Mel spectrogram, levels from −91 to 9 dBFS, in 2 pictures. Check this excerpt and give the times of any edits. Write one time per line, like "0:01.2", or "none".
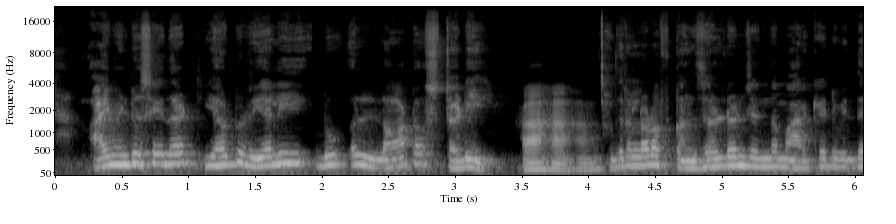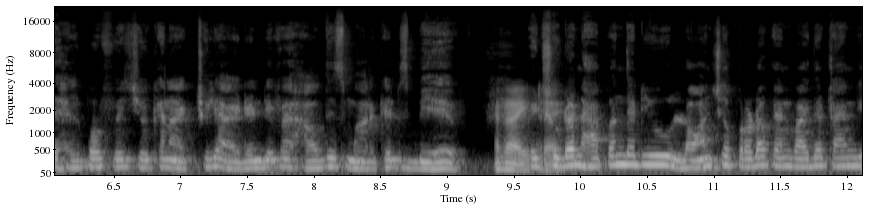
none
